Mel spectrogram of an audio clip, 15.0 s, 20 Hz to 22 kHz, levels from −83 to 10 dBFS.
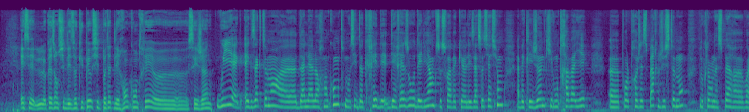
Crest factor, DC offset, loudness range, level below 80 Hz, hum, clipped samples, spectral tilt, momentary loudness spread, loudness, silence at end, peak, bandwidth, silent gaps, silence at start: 16 dB; under 0.1%; 3 LU; -48 dBFS; none; under 0.1%; -3 dB/octave; 7 LU; -19 LUFS; 0 s; -4 dBFS; 16 kHz; none; 0 s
